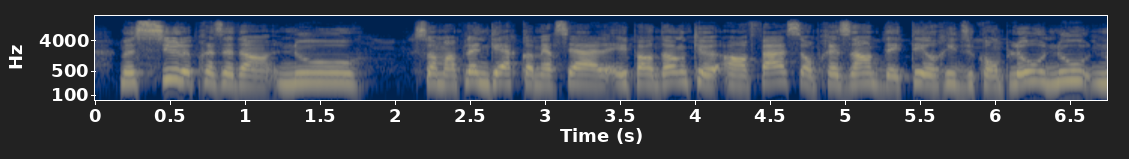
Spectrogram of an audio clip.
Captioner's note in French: voix de l'interprète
